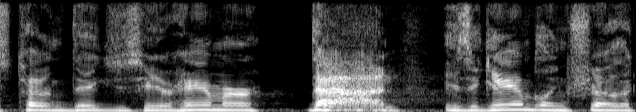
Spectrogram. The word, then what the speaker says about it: Dahn: One half of the Hammer, Dahn. Cowboys, Stefan Diggs is here. Hammer, Dahn is a gambling show that comes out of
